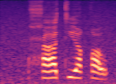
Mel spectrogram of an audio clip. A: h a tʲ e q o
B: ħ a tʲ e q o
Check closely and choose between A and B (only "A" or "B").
B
